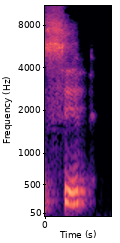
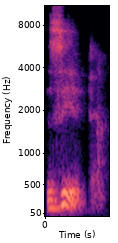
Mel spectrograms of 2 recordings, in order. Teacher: som de s não é vibratório né e Zip já é vibratório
